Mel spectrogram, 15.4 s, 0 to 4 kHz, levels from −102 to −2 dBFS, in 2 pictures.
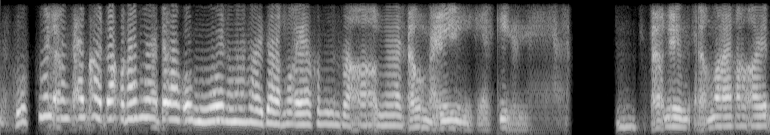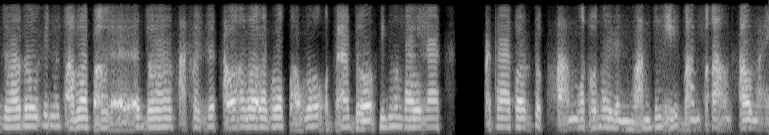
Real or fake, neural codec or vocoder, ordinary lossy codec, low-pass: fake; codec, 16 kHz, 0.5 kbps, FreqCodec, smaller model; none; 3.6 kHz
